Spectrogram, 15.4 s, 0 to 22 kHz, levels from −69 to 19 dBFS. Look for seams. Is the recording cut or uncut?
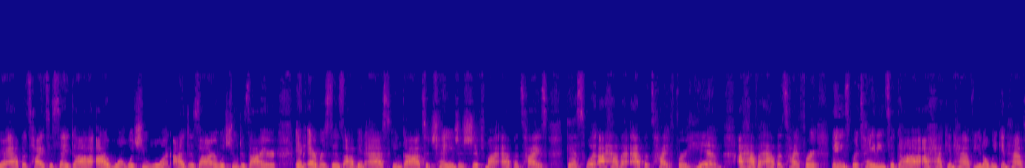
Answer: uncut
